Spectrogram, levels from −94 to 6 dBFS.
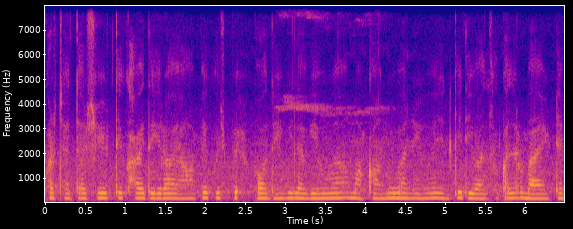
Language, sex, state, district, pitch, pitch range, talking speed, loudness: Hindi, female, Uttar Pradesh, Varanasi, 200 Hz, 190-205 Hz, 250 wpm, -21 LUFS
